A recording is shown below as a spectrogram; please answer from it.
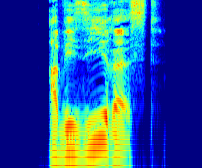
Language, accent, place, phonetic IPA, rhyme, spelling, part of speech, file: German, Germany, Berlin, [ˌaviˈziːʁəst], -iːʁəst, avisierest, verb, De-avisierest.ogg
- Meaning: second-person singular subjunctive I of avisieren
